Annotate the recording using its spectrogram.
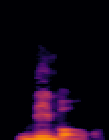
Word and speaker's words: Vibol: Vidlo, am I saying his name correctly? Vidlo? – Vibo. – Oh. – V-I-B-O-L, yeah. – Oh, Vibo. I said it wrong today.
